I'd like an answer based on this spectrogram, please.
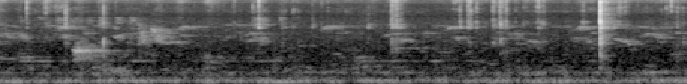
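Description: Faint small clicks and taps of metal carburetor parts being handled and fitted together during reassembly, with one sharper click near the end.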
